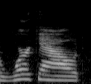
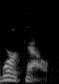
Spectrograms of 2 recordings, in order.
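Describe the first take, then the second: First: Both parts carry strong stress. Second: Only the first part carries strong stress. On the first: It is a verb meaning to resolve. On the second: It is a noun meaning a session of exercise.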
